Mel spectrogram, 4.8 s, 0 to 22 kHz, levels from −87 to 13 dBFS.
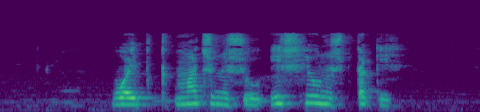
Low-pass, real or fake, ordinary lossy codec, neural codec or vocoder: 7.2 kHz; real; AAC, 48 kbps; none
